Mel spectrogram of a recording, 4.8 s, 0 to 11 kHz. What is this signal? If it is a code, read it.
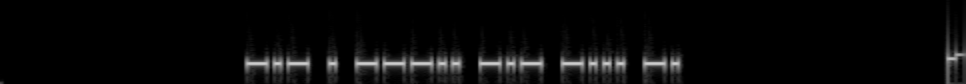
Morse code, heard as a keyed tone, about 36 wpm, 700 Hz. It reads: KE8KBN
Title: USA Call Signs - 6 Characters - 3x Character Spacing - 35wpm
